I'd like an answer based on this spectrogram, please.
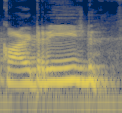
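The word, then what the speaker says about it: cartridge: पहला कार्ट्रीज डी इसमें याद रखना है, साइलेंट है। तो कार्ट्रीज्ड टाइप फ्यूज।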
